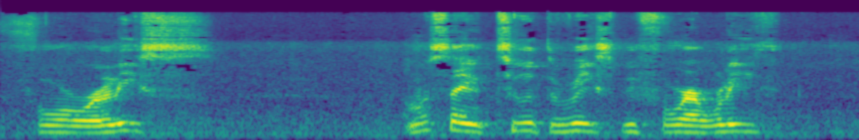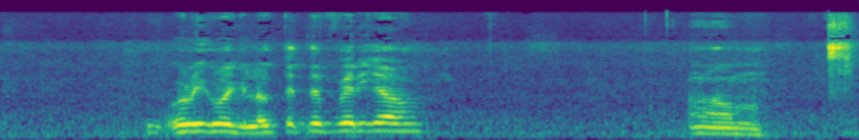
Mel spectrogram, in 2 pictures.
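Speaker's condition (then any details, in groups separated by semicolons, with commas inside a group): No condition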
